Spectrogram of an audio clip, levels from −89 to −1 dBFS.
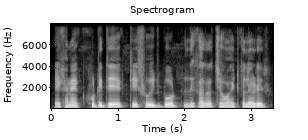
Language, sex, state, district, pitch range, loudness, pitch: Bengali, male, West Bengal, Alipurduar, 115-130 Hz, -16 LUFS, 120 Hz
